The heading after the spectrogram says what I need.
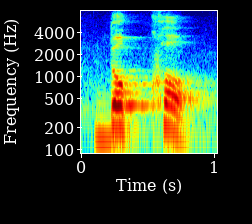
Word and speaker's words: দক্ষ: এখন দেখো দ উচ্চারণ কি হয়েছে? দ ওকার হয়ে গেছে, তাহলে কি দক্ষ। অ ওকার হয়ে গেছে মানে কি? দক্ষ।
